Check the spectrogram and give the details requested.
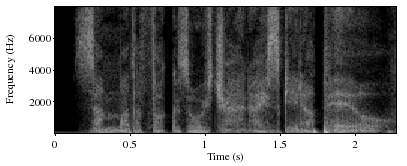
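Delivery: very quiet, soft, low whisper.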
